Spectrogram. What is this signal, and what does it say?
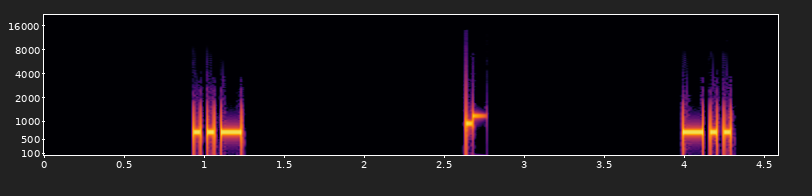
Morse code, heard as a keyed tone, about 28 wpm, 700 Hz. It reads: U D
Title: All Cut Numbers - 1-Digit 28wpm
